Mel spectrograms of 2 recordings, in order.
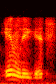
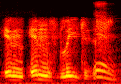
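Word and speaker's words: ens legis: The word is spelled Enlegis. It's ENSLEGIS. Enlegis. And the trust property.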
